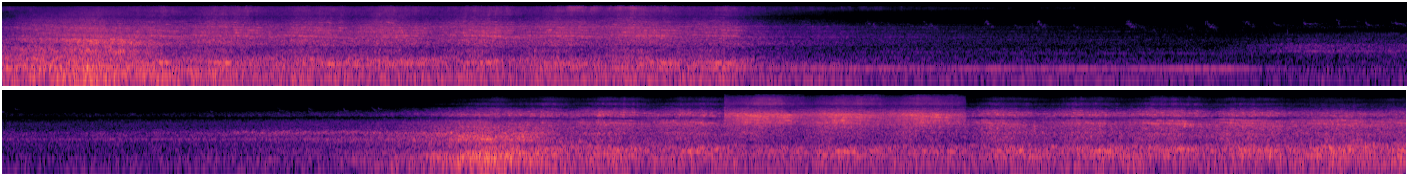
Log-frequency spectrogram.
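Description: An electric locomotive hauling passenger coaches passes at speed with rolling, clattering wheel noise, which fades out after about seven seconds. From about halfway a steady high warning tone from a level crossing sounds. From about two-thirds in, a second passenger train, made up of SBB coaches, rolls past the crossing with loud clattering wheels.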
